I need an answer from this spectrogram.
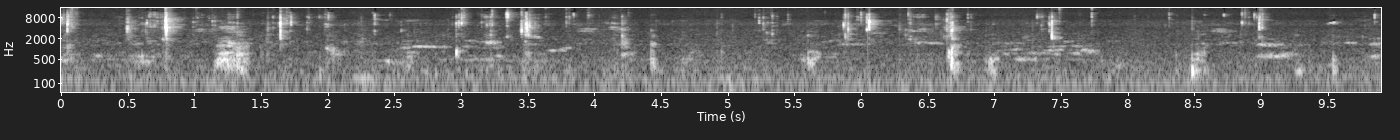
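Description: Slate pencil being chewed close to the microphone: irregular sharp crunches and mouth clicks as the pencil is ground into a grey paste on the tongue.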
